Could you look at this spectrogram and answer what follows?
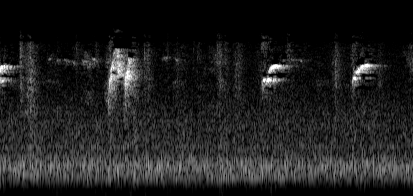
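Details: Breeding pair of canaries: three short, high, bright chirps about a second or two apart, with fainter twittering between, over a steady low hiss. Canary.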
